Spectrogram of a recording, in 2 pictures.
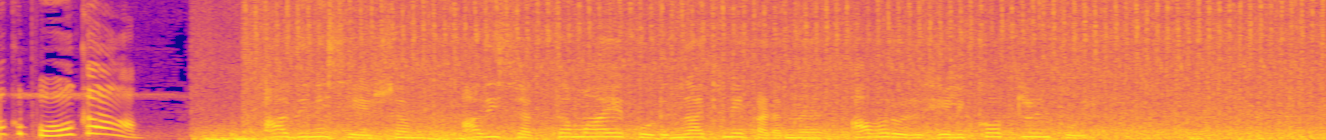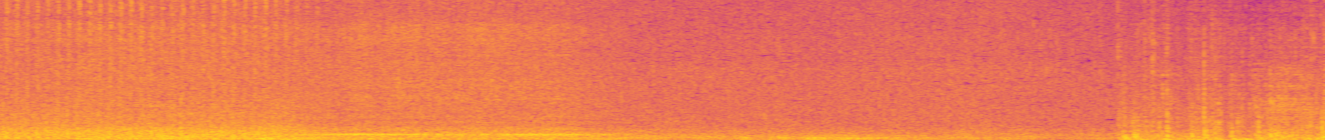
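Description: Heavy rain pours down in a storm.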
